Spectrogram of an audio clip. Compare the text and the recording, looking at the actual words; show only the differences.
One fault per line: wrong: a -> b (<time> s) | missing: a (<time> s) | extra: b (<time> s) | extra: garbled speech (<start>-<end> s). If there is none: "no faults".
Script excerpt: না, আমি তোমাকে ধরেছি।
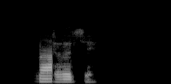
missing: আমি তোমাকে (0.5 s)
